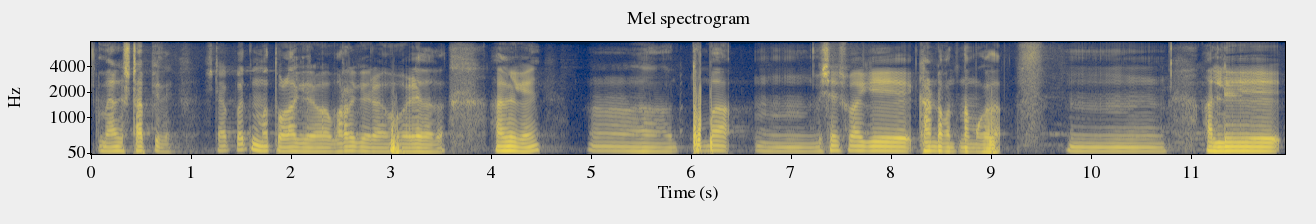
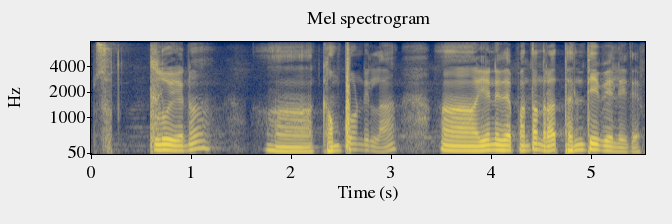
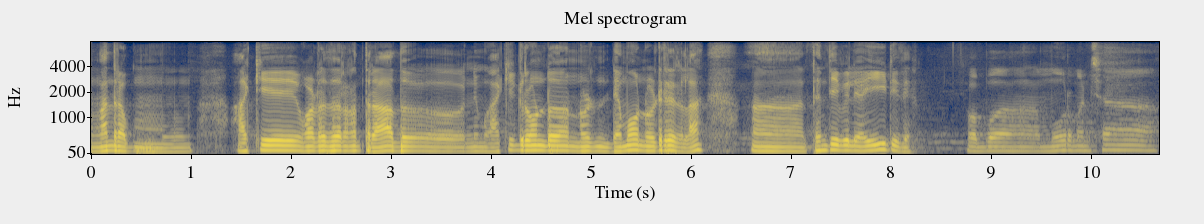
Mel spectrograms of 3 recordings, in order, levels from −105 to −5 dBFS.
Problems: none marked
